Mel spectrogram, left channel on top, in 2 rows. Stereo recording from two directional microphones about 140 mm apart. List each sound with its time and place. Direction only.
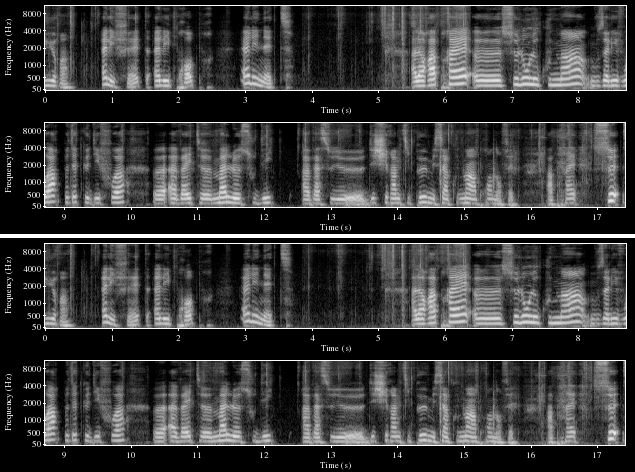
0.0 s speech: 35° left (ahead or behind)
5.5 s speech: 35° left (ahead or behind)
